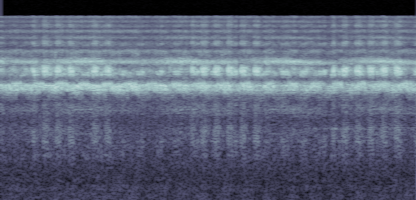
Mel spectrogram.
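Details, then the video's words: Garden insects of autumn in Japan near daybreak, several singers overlapping; shrill continuous trills plus quick pulsed chirps repeating roughly four times per second, forming a steady bright wall of sound. "Autumn Insects voice Towards dawn"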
